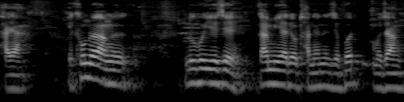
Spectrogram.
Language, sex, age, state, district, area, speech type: Bodo, male, 45-60, Assam, Chirang, rural, spontaneous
